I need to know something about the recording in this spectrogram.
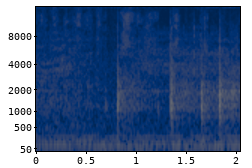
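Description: Chalk on a blackboard as letters are written: faint scratching with several short, sharp taps of the chalk, mostly in the second half.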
